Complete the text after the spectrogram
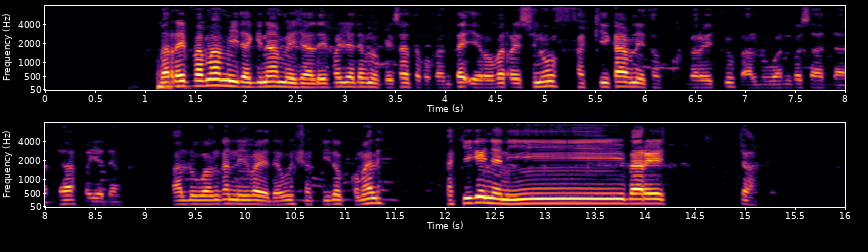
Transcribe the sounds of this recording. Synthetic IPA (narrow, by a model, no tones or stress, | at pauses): bɐrːe̞ːfːɐmːaːmiːᶑɐɡɪnaːme̞ːʃaːleːfɐjːɐd̪ɐmnʊkeːsːaːt̪ɔkːɔkɐnt̪ɐʔɛjɛɾo̞ːbɐrːe̞ːsːɪnuːfːɐkːiːkaːmnɛt̪ɔkːɔ̥bɐɾe̞ːt͡ʃːuːfaːlːʊwːaːŋɡɔsaːɐd̪ːad̪ːaːfɐjːɐd̪ɐmɐ | ʔaːlːʊwaːŋkɐnːe̞ːnfɐjːɐd̪ɐmuːnʃɐkːiːt̪ɔkːɔmɐlɛ | fɐkːiːke̞ːɲːɐniː | bɐɾe̞ː | t͡ʃːɐ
